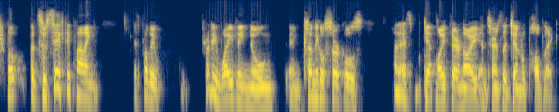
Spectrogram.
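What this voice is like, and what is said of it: Northern Irish Glaswegian accent. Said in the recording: “Irish Glaswegian accent, because I'm from Northern Ireland originally, but I've lived in Scotland for 20 years”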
